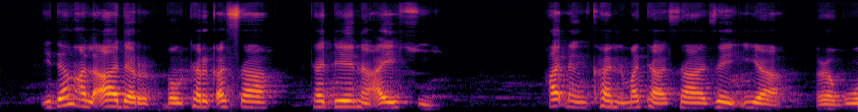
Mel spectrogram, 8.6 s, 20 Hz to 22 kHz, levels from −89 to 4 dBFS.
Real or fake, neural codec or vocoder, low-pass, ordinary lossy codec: fake; autoencoder, 48 kHz, 128 numbers a frame, DAC-VAE, trained on Japanese speech; none; none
